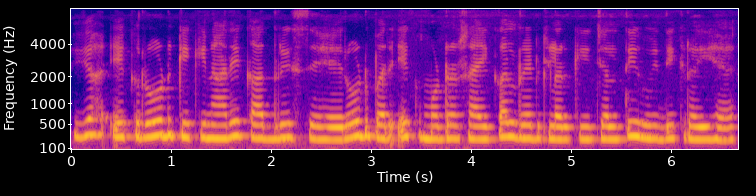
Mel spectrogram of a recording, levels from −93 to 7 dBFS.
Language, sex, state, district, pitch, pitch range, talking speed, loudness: Hindi, female, Jharkhand, Palamu, 240 Hz, 230-265 Hz, 180 wpm, -13 LUFS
